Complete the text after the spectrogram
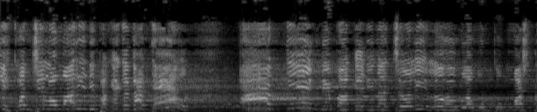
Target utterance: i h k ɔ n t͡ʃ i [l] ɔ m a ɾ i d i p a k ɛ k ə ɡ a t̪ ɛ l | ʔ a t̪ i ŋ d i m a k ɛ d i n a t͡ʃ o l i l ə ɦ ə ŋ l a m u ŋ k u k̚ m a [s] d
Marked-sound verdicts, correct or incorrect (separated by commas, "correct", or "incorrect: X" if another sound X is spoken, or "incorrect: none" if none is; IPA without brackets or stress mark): correct, correct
